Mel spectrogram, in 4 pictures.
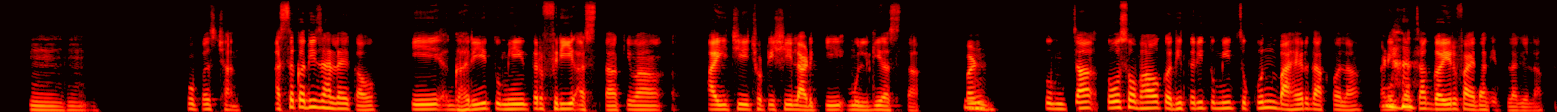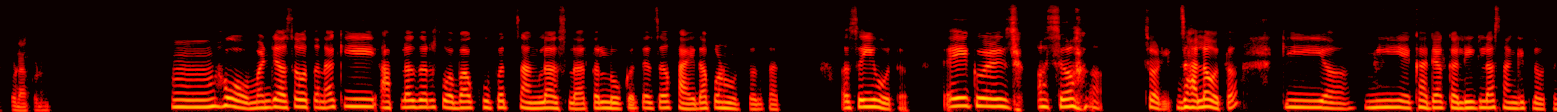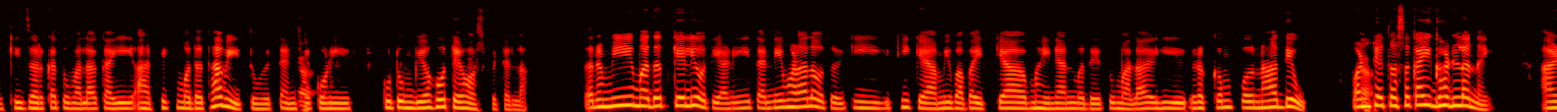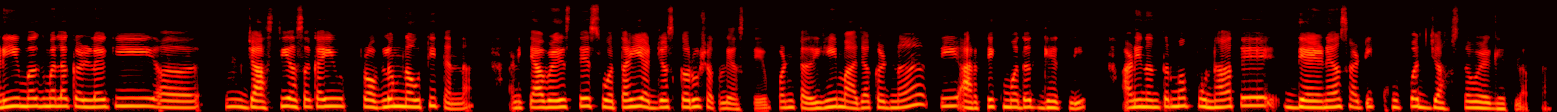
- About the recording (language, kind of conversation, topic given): Marathi, podcast, घरी आणि बाहेर वेगळी ओळख असल्यास ती तुम्ही कशी सांभाळता?
- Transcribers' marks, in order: other background noise; laugh; tapping; in English: "कलीगला"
